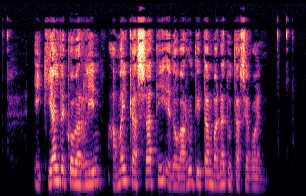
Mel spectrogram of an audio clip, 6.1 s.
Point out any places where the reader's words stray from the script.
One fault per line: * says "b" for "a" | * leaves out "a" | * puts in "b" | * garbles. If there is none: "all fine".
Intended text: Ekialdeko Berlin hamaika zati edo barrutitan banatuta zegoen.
all fine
